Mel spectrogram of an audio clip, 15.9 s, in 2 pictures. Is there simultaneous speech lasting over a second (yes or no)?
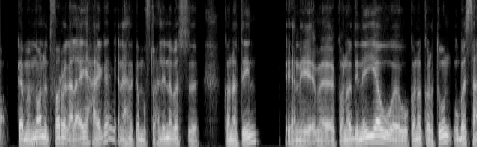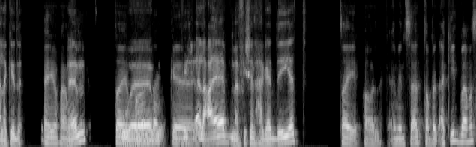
yes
